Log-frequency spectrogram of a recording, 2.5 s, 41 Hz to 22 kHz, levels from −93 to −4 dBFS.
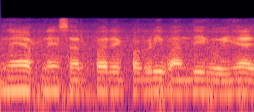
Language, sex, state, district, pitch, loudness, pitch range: Hindi, male, Manipur, Imphal West, 130 Hz, -17 LUFS, 125-135 Hz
